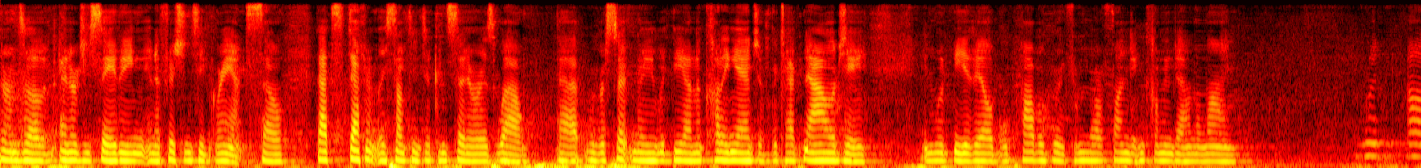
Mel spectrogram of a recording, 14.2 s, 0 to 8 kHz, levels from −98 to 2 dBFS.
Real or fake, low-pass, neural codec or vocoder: fake; 7.2 kHz; codec, 44.1 kHz, 3.4 kbps, Pupu-Codec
